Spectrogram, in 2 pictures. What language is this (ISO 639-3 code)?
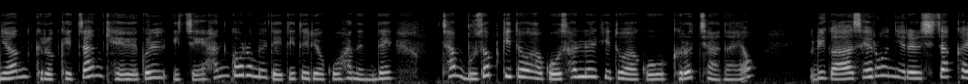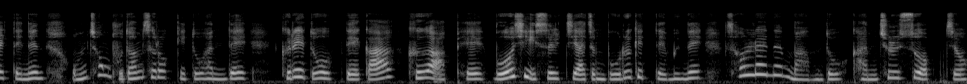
kor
